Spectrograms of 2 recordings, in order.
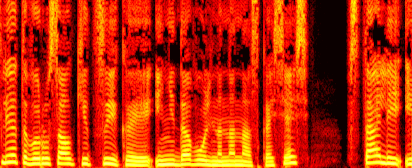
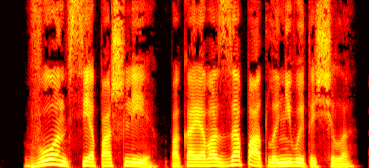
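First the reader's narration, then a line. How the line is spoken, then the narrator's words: Angry bark. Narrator (Russian): рявкнула Яга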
